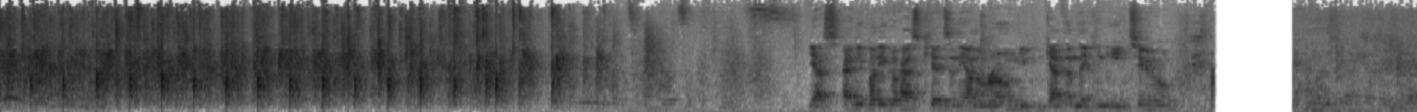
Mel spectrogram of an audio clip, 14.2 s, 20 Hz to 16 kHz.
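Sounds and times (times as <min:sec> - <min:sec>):
room full of people applauding: 0:00.0 - 0:06.3
speech: 0:08.1 - 0:12.1.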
